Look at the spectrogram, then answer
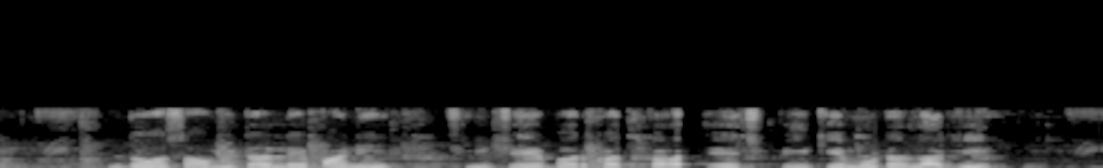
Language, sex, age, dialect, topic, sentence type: Chhattisgarhi, male, 31-35, Central, agriculture, question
